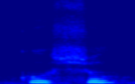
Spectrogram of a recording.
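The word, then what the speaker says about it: ཀུ་ཤུ: Here we have ga shab gyu, so that's gu. And sha shab gyu, shu. We know this is two syllables, so it must be gu shu.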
